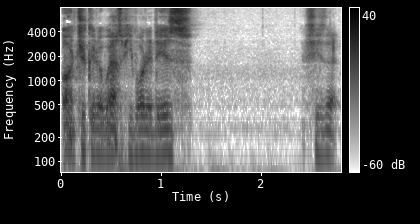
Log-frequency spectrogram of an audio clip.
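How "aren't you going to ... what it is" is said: growled, louder voice. Retelling a conversation, quoting what a man said: retelling a growl. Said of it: "he just sort of growls".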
